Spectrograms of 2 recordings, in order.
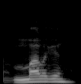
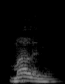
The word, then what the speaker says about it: Mullen: Oh, Danny Mulligan? Mullen. You mad I said his name wrong?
